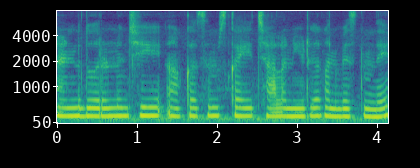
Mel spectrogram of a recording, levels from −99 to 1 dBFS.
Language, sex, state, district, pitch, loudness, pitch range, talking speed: Telugu, female, Andhra Pradesh, Krishna, 215 Hz, -12 LUFS, 210-220 Hz, 130 wpm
